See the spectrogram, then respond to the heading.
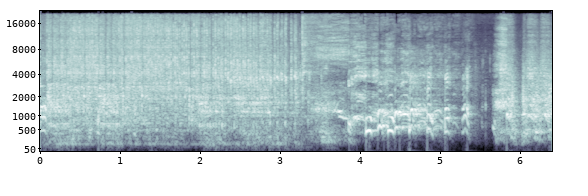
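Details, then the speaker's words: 1980s Ford Fiesta XR2 after 25 years sitting, new fuel pump and lines, refreshed carburetor, fresh fuel, primed; steady starter cranking about four seconds, almost catches but never fires, cranks without starting. "Close. It's close. It wants to."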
